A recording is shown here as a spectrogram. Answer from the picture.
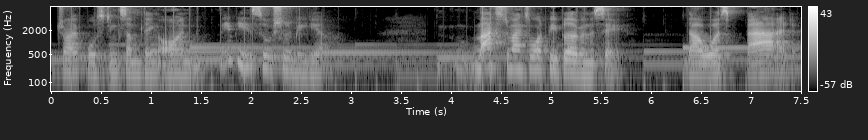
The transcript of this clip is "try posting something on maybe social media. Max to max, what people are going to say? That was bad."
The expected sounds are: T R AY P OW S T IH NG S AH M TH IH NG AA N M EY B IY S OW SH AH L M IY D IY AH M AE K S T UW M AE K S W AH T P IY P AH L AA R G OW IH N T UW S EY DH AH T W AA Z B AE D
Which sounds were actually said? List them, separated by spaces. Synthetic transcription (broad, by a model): T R AY P OW S T IH NG S AH M T IH NG AA N M EY B IY S OW SH AH L M IY D IY AH M AE K S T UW M AE K S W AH T P IY P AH L AA R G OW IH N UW S EY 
